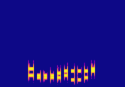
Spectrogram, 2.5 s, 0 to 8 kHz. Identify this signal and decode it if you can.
Multi-frequency trunk signalling (R1, as on North American trunks), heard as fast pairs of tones, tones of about 70 ms. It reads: KP 33359778 ST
